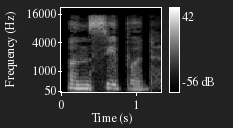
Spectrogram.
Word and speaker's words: insipid: Both US and UK have the same pronunciation of this word. Stress si. Keep un soft and end with pud. INSIPID.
